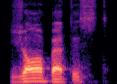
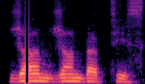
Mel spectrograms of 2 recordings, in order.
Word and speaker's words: Jean-Baptiste: Today I learned the French pronunciation of Jean-Baptiste.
